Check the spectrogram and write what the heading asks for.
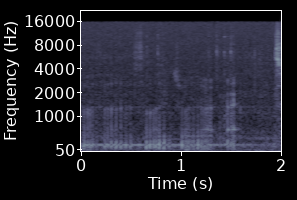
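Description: Irregular computer mouse clicks and key taps over a steady low hum, with a quiet low murmur of voice.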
